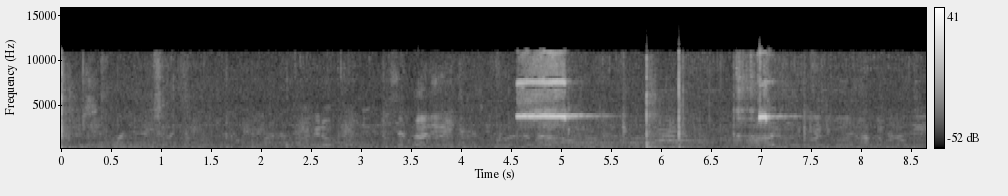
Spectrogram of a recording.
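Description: A referee's whistle blows one firm blast. About a second later a football is kicked with a sharp thump, and a short second whistle blast follows, with players' voices shouting in the background.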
